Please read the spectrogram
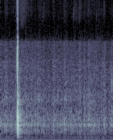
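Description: A single sharp knock about a third of a second in, then only faint handling and room noise.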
